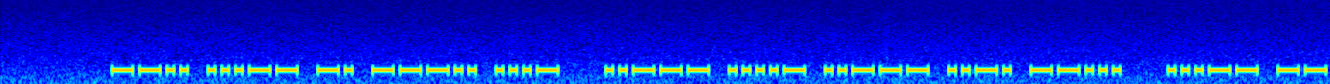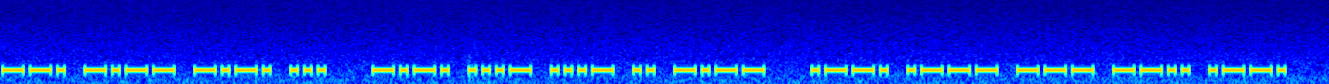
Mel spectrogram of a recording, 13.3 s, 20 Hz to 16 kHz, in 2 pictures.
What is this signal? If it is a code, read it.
Morse code, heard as a keyed tone, machine-sent, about 35 wpm, 530 Hz. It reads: Z3N8V 242F7 39YCS CVVIY PJOZP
